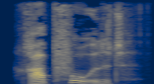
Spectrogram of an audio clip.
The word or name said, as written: rapfodet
